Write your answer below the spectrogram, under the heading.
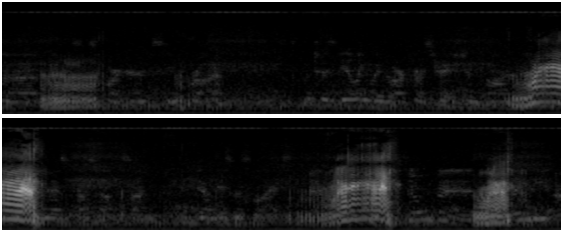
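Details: Pet Siamese cat giving loud, drawn-out yowling meows that arch up and fall back. There are three strong calls spaced a few seconds apart, with softer murmurs before them, in a quiet room.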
